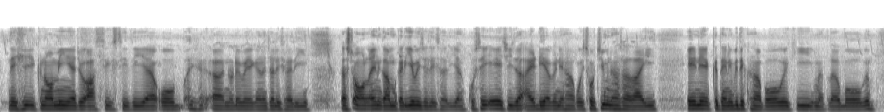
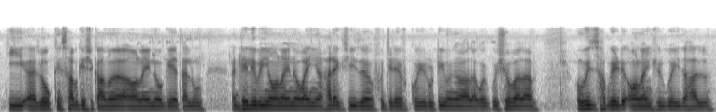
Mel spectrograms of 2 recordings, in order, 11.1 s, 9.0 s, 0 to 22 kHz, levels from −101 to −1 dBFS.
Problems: background sounds at intervals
